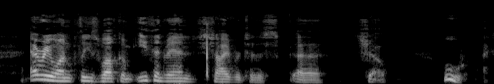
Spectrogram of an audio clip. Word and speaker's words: Van Sciver: they're afraid to make that C hard, like Sciver. They go Sciver, and Sciver. So, hello. Yeah, well, I mean, that's, I think it's the Anglo-Saxon in me that wants it to be a soft C.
